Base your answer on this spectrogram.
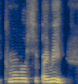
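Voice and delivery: a kind come-sit-here call; inviting call. Retold or imitated. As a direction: beckon the child to sit close. Calling a hyper child over.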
